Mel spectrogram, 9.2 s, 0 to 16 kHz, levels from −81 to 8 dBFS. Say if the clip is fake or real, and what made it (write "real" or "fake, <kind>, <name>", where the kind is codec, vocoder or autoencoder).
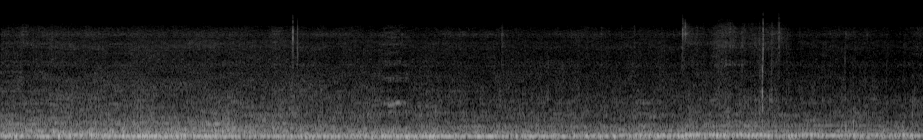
fake, codec, SNAC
